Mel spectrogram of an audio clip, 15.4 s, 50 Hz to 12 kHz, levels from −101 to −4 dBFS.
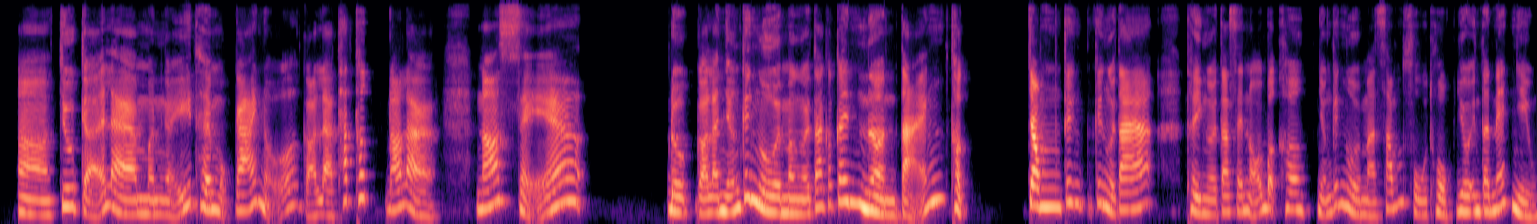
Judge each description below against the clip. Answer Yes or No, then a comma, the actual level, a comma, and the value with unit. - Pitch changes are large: Yes, wide, 6.1 semitones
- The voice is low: No, high, 210 Hz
